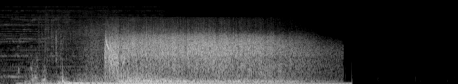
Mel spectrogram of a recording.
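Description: A magic blast bursts with a loud roaring whoosh.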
